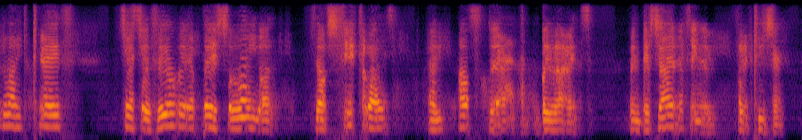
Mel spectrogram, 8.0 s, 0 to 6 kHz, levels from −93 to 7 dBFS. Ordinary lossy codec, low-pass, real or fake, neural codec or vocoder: none; 5.4 kHz; fake; codec, 16 kHz, 0.5 kbps, FreqCodec, smaller model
